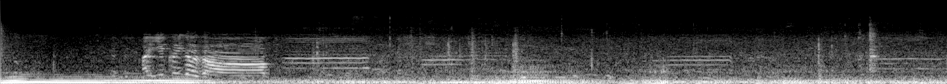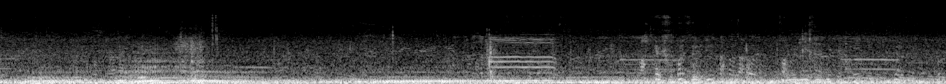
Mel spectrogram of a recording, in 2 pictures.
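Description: Custom cars pulling out and driving past slowly, engines and exhausts running with a deep steady drone that is loudest in the first two seconds, over a continuing low traffic rumble. People's voices and calls come in over it now and then.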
